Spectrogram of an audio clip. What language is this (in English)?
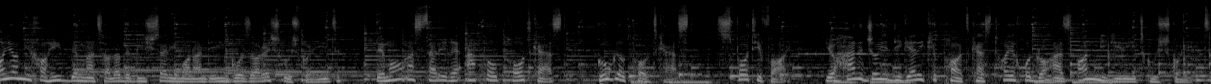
Persian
